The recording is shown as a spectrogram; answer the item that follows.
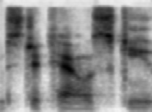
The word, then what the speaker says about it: Stokowski: Stokowski, that's it.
